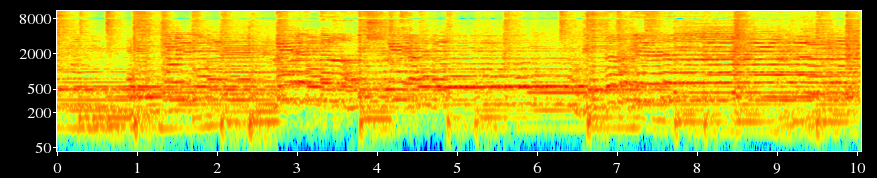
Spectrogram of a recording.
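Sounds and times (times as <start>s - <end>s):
live rock band playing: 0.0s - 10.0s
woman singing lead vocal: 1.3s - 10.0s.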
